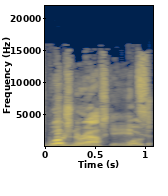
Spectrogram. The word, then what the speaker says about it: Wojnarowski: It's Wojnarowski.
